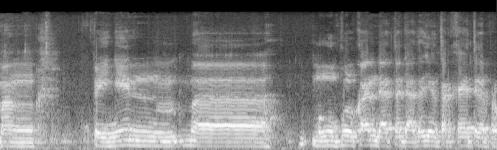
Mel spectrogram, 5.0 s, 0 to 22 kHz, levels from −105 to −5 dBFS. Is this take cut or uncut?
uncut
